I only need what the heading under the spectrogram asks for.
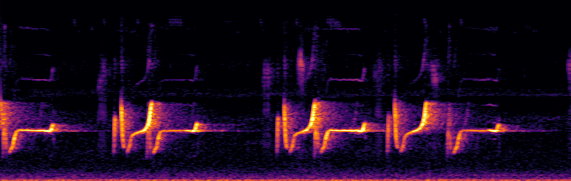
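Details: Red-headed bird, kept for recovery, giving rapid high phrases of upward sweeps into level whistles, about four in quick succession, with a low steady hum underneath.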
